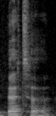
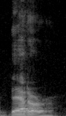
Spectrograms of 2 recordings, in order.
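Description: First: The middle consonant is a full T sound. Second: The middle consonant is a quick tongue flap. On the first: "in British English we would say better and use the T as a standard T" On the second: "In American English, you might hear better, ra. So that you can hear that flap"

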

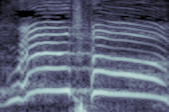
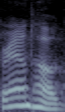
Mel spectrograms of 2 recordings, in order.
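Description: First: It is said with cheering excitement. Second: It is said with weary disgust. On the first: The animal is celebrated as a star. "everyone goes, "Woo" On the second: The animal is an unwelcome pest. "they'd be like, "Ugh"

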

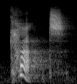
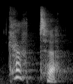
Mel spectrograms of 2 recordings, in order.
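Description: First: The word is blended smoothly with no extra vowels. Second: Extra vowels are inserted after the consonants. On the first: The speaker calls it right. "they're able to say cat" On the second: The speaker calls it wrong. "rather than kata"

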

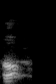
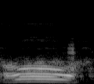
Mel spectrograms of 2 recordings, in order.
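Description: First: The vowel is short and clipped. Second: The vowel is drawn out long. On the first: The speaker calls it wrong. "Instead of just oh" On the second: The speaker calls it right. "so that would be elongated"

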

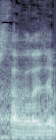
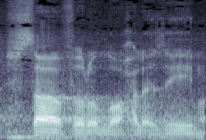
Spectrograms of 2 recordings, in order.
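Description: First: It is said quickly and mechanically. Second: It is said slowly and deliberately.

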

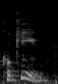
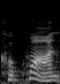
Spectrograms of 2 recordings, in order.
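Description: First: The name ends with an 'een' sound. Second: The name ends with an 'an' sound. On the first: The speaker calls it wrong. "and not Coquine" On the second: The speaker calls it right. "I learned that it's Coquan"

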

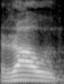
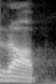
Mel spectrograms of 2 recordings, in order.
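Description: First: The vowel sounds like 'ow' in 'cow'. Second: The vowel sounds like 'uh' in 'cup'. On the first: The speaker calls it wrong. "কিন্তু এটা হচ্ছে আমাদের একদম ভুল উচ্চারণ" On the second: The speaker calls it right. "এর উচ্চারণটা হবে রাব"

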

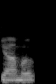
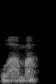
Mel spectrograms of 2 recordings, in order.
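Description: First: The word begins with a y sound. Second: The word begins with an l sound. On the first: This is how the local people say it. The speaker calls it right. "the way that they pronounce it" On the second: This is how outsiders usually say it. The speaker calls it wrong. "not Llama"

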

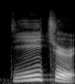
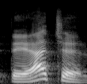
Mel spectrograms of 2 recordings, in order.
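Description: First: The first vowel is an ee sound. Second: The first vowel is not an ee sound. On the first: The speaker calls it right. "Se dice teacher. Es como que estas dos letras suenan a la nuestra I" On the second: The speaker calls it wrong. "no se dice teacher"

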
